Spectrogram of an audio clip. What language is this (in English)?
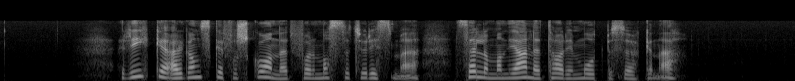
Norwegian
